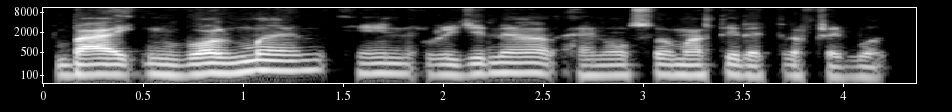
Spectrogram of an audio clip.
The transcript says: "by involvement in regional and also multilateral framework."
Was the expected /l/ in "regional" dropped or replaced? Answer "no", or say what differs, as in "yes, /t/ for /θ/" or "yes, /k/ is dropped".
no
